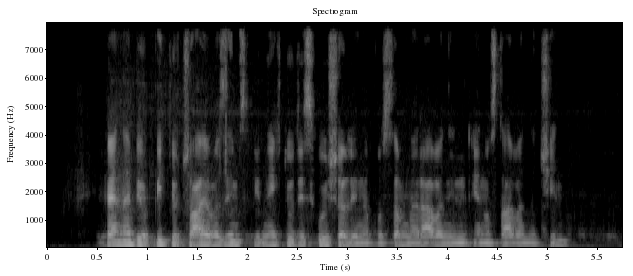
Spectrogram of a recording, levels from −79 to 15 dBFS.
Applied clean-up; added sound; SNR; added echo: neural separator model SepFormer DNS4.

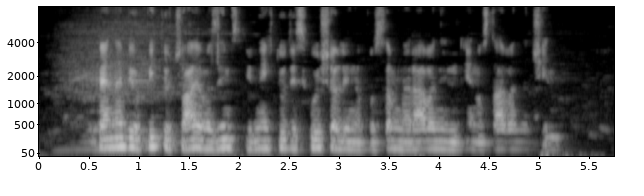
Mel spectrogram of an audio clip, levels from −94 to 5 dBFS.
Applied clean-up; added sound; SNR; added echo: classical method log-MMSE.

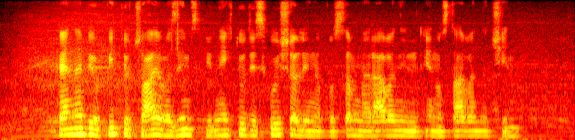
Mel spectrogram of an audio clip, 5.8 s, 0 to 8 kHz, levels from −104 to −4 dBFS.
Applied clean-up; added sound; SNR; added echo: none; Motor vehicle (road) / Engine; 17 dB; none.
